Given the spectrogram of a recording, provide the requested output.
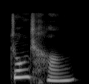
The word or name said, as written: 忠诚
